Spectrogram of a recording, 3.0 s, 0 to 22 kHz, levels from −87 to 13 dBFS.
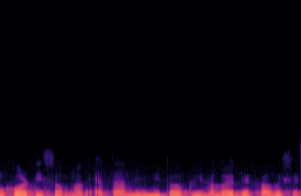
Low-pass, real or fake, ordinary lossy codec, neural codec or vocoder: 5.4 kHz; real; none; none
